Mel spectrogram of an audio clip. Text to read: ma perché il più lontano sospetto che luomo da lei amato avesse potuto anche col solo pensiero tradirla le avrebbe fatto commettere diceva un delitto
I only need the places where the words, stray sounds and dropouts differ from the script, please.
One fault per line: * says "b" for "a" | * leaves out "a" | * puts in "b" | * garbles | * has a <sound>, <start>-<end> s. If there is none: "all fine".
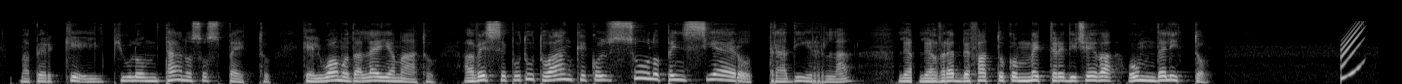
* puts in "le"
* has a chirp, 13.4-13.7 s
